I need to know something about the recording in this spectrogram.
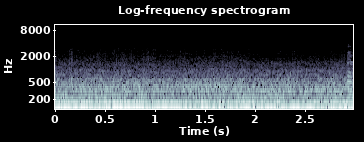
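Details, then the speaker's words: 2004 Toyota Highlander on test drive after freeing a seized, overheating rear wheel: steady low road rumble, no growl, hum or scrape; brakes feel good, earlier wheel bearing noise gone, normal. "brakes feel good wheel bearing noise is gone which I didn't really notice before"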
